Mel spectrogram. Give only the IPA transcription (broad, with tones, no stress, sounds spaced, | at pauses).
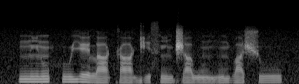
n ĩ˦ ɾ ũ˦ h u˦ j e˦˨ l a˨ k a˨ ɡ i˧ s ĩ˧ d͡ʒ a˨ w ũ˨ ɡ ũ˨˦ b a˧ ʃ u˦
